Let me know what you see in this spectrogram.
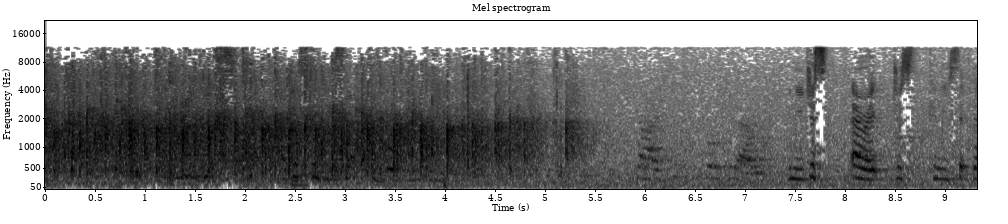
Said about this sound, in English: Thank you very much. Quick round of applause for drama.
